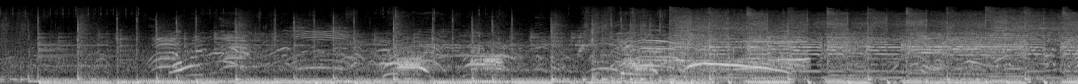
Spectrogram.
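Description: Background music: a rock song with a heavy, steady bass beat and singing comes in about half a second in.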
